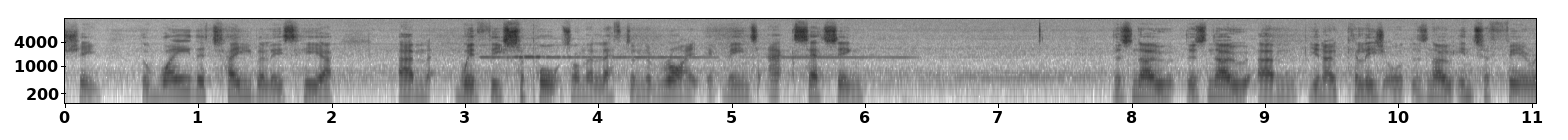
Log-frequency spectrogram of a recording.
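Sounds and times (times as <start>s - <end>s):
thin steady tones: 3.0s - 8.1s.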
